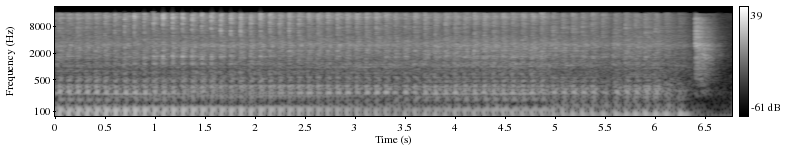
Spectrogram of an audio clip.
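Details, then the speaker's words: Motorcycle with intermittent fault, chokes at 6,000–7,000 rpm and stalls: on startup even thumping idle about three and a half beats a second runs a few seconds then abruptly dies; engine won't keep idling. "ahí se apagó ya ahí se apagó se apagó de la nada no se mantiene"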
